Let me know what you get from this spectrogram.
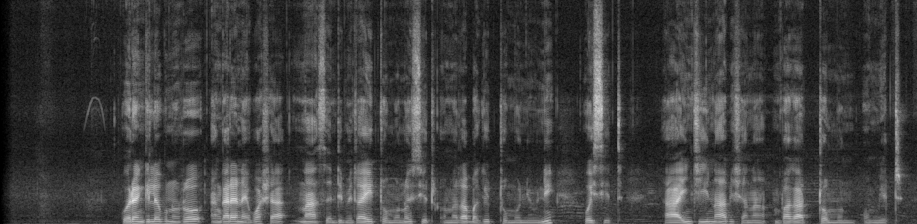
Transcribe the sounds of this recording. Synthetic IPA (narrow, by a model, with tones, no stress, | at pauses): wo˦ɾe˦˨ŋɡɪ˦le˦bu˦no˨ɾo˦a˨ŋɡa˦ɾɛ˦na˨jbwa˦ʃa˨na˨se˨ndi˨mi˨ta˨i˦tɔ˨mo˨no˦i˦sje˨to˨mɛ˨ta˦ba˨ki˦to˨mo˨ni˨u˨ni˦ | o˨i˨se˨t | a˨i˦ɲd͡ʒi˦na˨˦bi˨ʃa˨na˨mba˦ka˨tɔ˨mo˨no˨mje˨t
